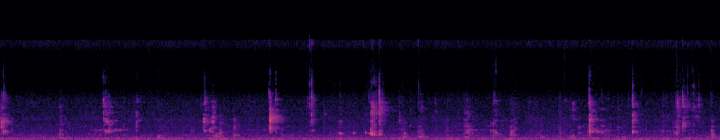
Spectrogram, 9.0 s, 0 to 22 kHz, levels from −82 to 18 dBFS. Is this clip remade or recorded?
remade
